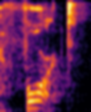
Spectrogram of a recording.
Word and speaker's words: forte: they said it's my fort. It's pronounced fort because it's like a French word.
